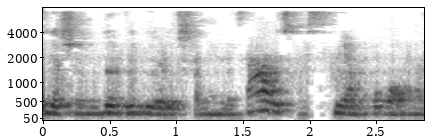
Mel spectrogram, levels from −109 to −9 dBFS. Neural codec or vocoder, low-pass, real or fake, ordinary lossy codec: none; 7.2 kHz; real; MP3, 32 kbps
